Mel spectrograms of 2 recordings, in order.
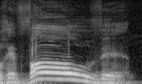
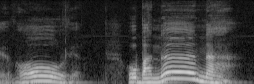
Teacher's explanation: É a penúltima sílaba que é mais forte. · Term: paroxítonas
